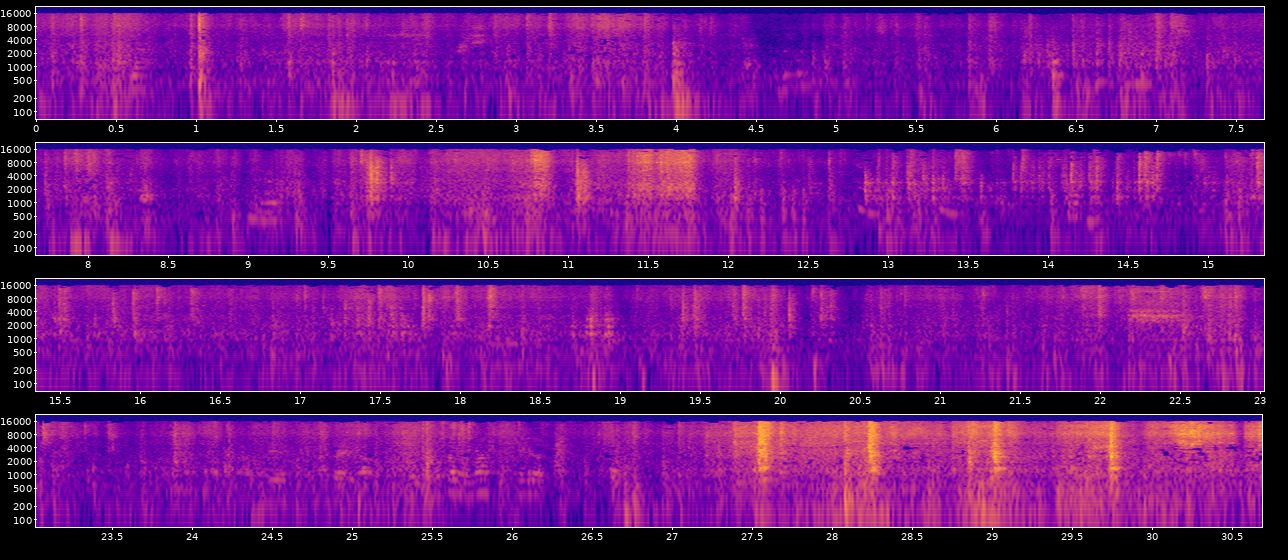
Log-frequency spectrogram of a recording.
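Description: Knocks and clatter of wooden table parts being handled and fitted together during assembly, then near the end a power drill runs in several short, loud bursts.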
